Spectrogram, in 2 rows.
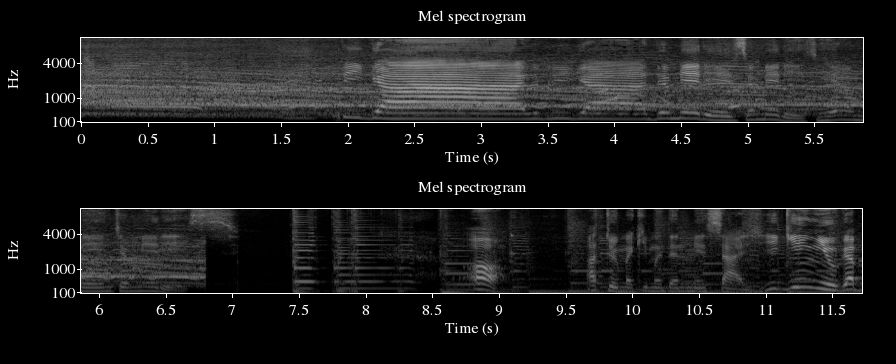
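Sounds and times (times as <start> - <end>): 
large crowd cheering and applauding: 0.0 - 6.8
speech: 2.0 - 6.9, 8.8 - 11.7.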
